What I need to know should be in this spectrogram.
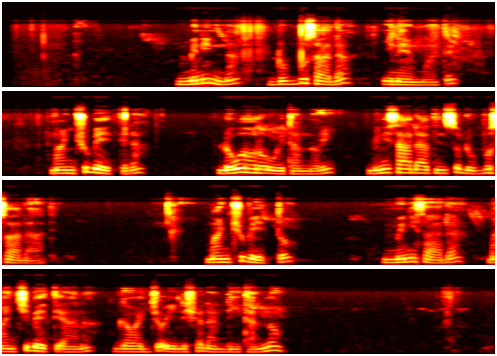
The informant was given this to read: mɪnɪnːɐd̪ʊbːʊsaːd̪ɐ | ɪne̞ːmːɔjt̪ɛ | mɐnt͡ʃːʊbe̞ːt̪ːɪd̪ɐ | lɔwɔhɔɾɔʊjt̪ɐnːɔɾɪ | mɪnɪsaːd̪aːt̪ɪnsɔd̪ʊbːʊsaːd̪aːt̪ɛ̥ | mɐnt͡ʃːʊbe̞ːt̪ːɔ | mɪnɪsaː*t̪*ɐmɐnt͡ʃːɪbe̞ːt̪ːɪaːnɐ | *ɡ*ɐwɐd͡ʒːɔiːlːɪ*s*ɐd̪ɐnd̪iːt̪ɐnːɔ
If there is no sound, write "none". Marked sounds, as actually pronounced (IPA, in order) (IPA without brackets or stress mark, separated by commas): d̪, ɡ, ʃ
